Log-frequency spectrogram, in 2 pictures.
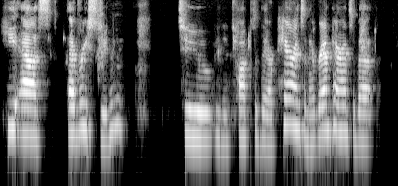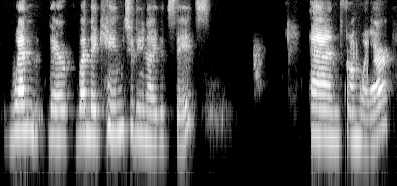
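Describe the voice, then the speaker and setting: Lively woman hosting an online chat. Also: fairly high pitch, slow. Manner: rambling, animated, with restarts. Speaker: discussion host. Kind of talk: casual talk to an online group.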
